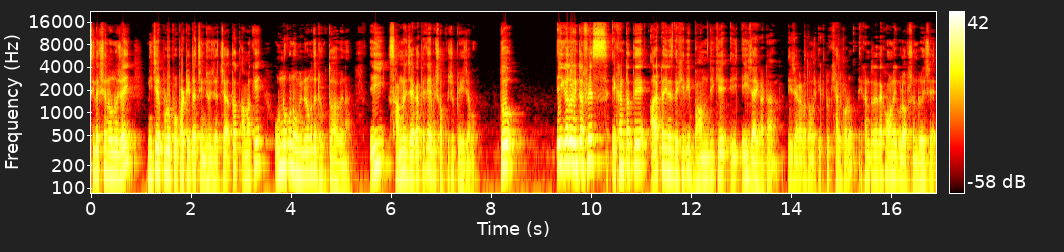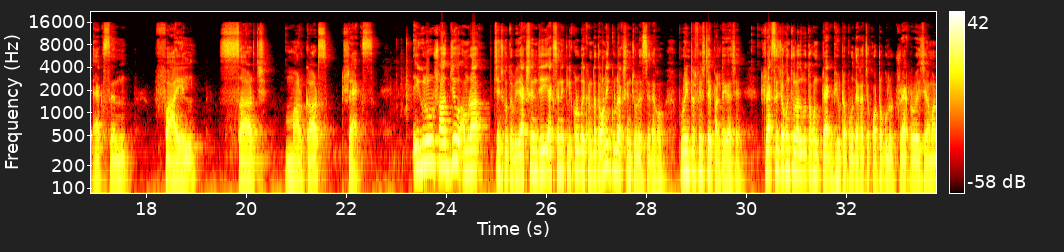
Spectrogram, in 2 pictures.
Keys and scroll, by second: 14.3 ctrl+1, 23.0 ctrl+1.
